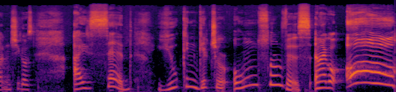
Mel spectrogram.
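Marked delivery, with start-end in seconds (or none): 1.0-4.2 slow, deliberate operator voice; imitated slow repetition. Imitates operator repeating herself slower. 4.6-5.3 loud, high drawn-out mock realization; retold outrage. Retold outraged reaction to operator.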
